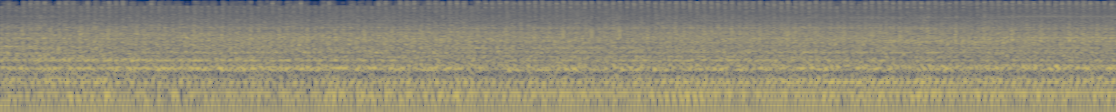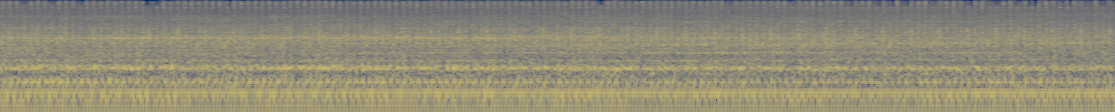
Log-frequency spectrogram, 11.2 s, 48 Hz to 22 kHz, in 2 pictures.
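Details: Mazda MX5 Mk3 petrol engine (throttle by wire) at idle with a fast, light rattling tick over the hum; cause unknown, owner seeking diagnosis.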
